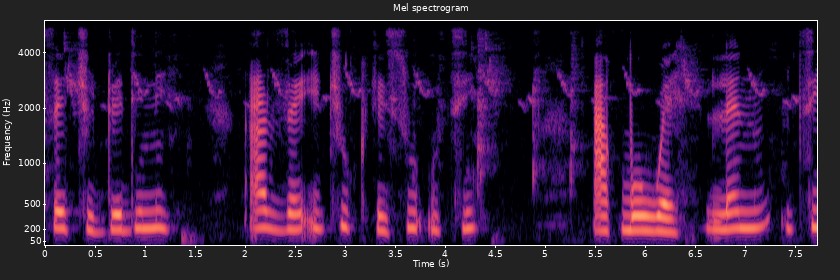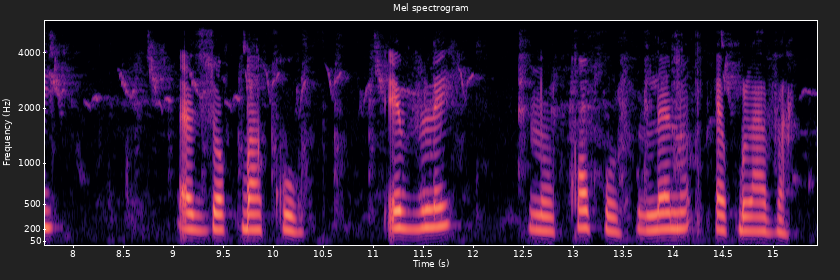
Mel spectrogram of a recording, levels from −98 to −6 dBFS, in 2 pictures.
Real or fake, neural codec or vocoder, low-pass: real; none; 5.4 kHz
